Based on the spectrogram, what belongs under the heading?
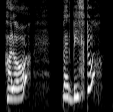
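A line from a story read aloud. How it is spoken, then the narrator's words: Donkey calling out. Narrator (German): Der Esel rief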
